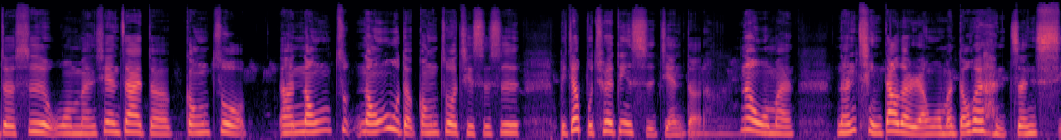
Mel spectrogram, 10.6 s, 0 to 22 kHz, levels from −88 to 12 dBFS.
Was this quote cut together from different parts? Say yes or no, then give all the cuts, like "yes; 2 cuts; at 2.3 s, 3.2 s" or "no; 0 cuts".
no; 0 cuts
